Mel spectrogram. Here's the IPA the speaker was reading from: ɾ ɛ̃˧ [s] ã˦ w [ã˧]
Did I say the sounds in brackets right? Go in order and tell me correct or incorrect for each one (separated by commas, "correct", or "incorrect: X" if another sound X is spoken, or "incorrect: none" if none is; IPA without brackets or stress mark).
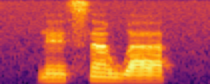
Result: correct, incorrect: a˧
